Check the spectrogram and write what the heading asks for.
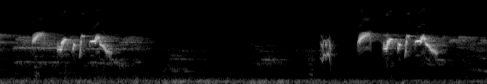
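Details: Red-whiskered bulbul singing and dancing during voice training: two quick phrases of four or five bright, slurred whistled notes each, separated by a pause of about two seconds with a single short note before the second phrase.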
